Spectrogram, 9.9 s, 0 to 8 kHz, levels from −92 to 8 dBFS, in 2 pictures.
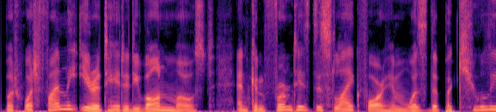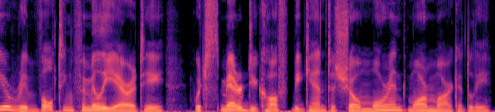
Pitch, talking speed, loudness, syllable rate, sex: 155 Hz, 155 wpm, -18 LUFS, 5.3 syllables/s, male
